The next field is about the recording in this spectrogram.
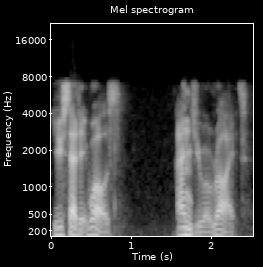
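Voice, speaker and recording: A man voicing a calm, candid male agent in an audiobook story, measured and explanatory. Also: fairly low pitch, no room sound, highs cut off.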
